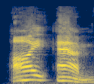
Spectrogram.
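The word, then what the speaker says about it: EyeEm: okay it spelled a little bit really it's I am that's how it is pronounced alright so you go here it tastes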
